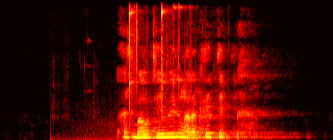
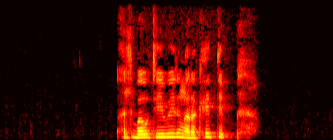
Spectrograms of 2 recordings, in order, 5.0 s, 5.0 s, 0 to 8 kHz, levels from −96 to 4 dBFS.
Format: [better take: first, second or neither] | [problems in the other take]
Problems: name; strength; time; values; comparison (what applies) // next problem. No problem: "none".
second | background sound (Shatter / Crushing); 15 dB below the speech // room echo; dies away in 1.5 s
